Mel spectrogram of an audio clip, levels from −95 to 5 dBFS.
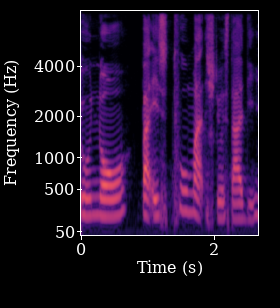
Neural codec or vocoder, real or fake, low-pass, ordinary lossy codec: none; real; none; none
